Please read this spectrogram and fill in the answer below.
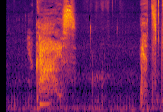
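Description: A person whispering briefly, a breathy burst about half a second in, in a quiet room.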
